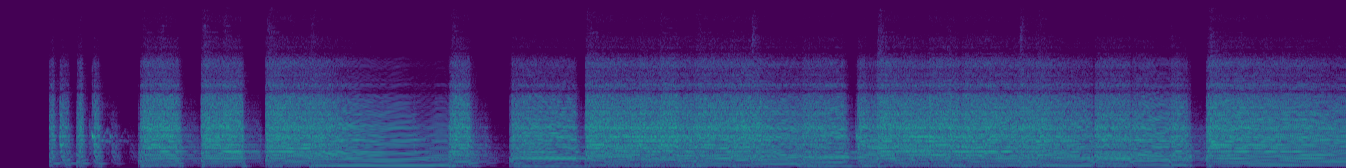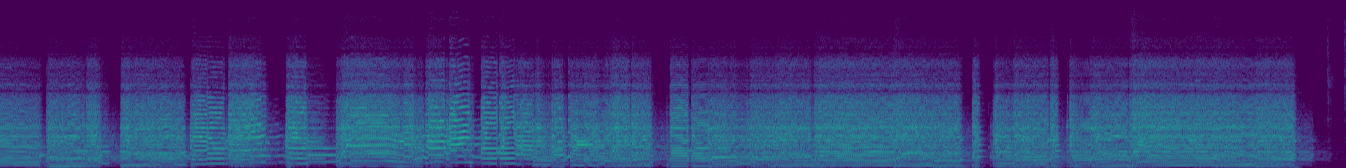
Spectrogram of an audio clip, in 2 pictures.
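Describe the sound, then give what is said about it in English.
Overdriven electric guitar through an Echo Park Echo Driver pedal into an Echo Park Vibramatic amp, playing a gritty rock part of chords and riffs almost nonstop for about half a minute, with one short break near the start. “an Echo Park Echo Driver running to the Echo Park Vibramatic”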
